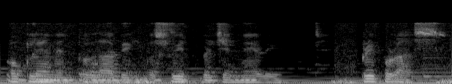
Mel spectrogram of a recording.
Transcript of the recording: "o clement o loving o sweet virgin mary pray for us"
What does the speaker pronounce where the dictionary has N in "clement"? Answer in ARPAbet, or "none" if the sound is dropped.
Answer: N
